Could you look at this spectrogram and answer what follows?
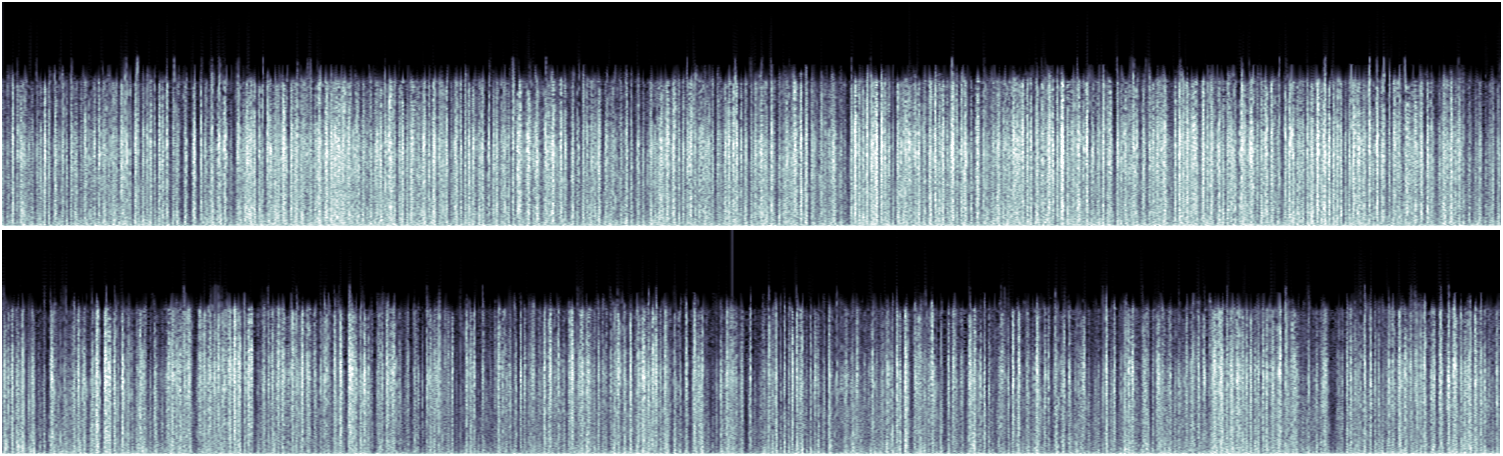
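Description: Steady rushing road and wind noise from a moving car, heavy in the low end, with wind buffeting the microphone.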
